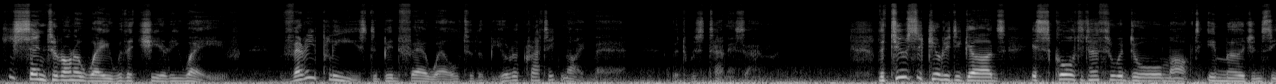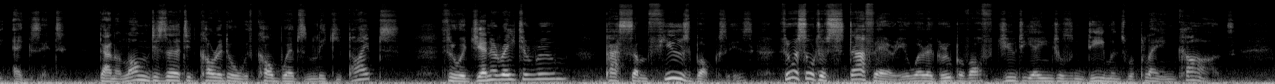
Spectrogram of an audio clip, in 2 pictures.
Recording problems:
wind noise on the microphone; occasional gusts; 25 dB below the speech

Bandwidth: 18 kHz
